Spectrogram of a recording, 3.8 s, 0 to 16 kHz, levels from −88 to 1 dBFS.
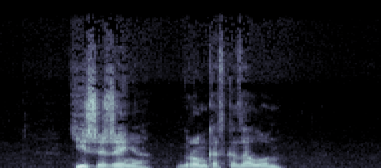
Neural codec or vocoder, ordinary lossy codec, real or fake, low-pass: none; AAC, 96 kbps; real; 14.4 kHz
